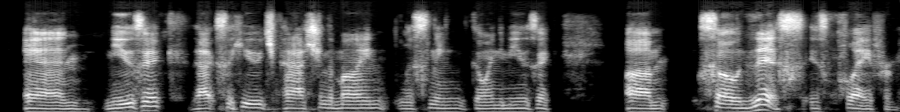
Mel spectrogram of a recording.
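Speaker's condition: Cleft palate; present since childhood

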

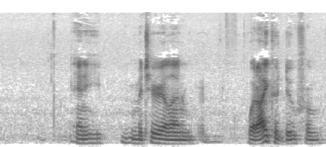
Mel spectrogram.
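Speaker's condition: Parkinson's disease; earlier breathing trouble during sleep, reduced gait, stooped posture, stiff right arm, lost force and speed

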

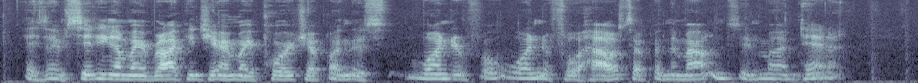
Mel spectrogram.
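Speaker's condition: Parkinson's disease; voice shakes, body shakes

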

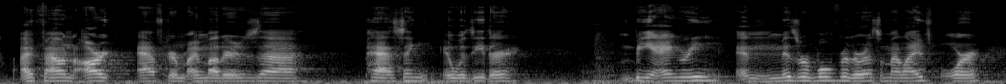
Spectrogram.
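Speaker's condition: Cerebral palsy; wheelchair user

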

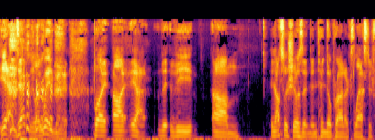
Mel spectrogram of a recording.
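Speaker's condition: Cleft palate; congenital

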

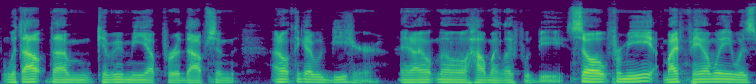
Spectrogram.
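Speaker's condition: Cleft lip and palate; congenital

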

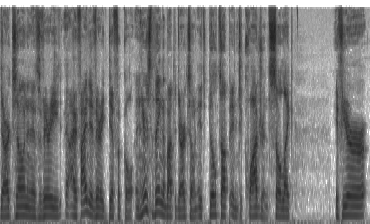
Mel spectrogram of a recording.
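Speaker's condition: Cleft palate; congenital cleft palate

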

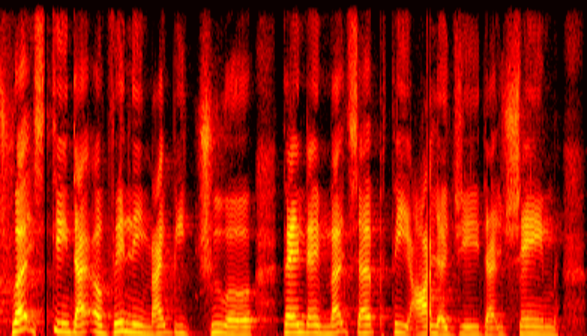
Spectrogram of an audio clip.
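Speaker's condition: Speech impediment; initially misdiagnosed

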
